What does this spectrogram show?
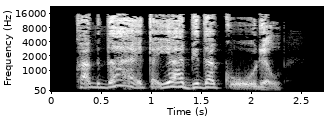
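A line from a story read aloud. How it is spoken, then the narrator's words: Weak clowning voice. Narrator (Russian): споясничал Бруно слабым голосом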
